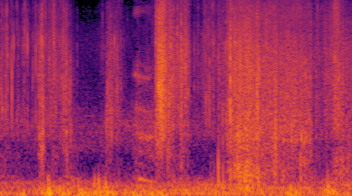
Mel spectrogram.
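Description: Footsteps on dry leaves and black plastic ground sheeting: a few distinct steps, then a stretch of rustling about two to three seconds in.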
